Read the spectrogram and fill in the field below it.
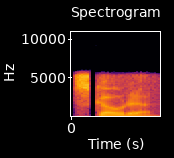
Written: Skoda

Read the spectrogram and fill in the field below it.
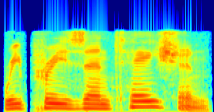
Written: re-presentation

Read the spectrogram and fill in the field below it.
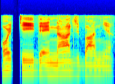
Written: Horthy de Nagybanya

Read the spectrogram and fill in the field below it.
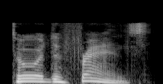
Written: Tour de France

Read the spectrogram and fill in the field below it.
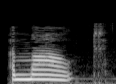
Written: amaut

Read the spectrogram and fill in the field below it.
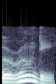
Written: Urundi

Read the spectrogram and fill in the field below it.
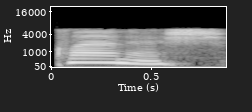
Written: clannish

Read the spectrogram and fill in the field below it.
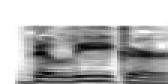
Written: beleaguerer

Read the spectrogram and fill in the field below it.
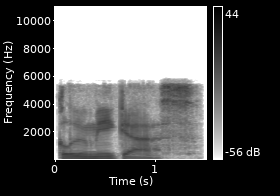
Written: Gloomy Gus

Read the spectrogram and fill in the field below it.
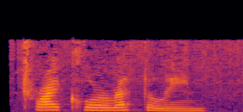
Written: trichlorethylene

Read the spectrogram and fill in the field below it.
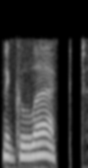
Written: neglect

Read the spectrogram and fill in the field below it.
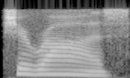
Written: Shiraz

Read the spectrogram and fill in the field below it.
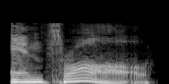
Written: enthralment

